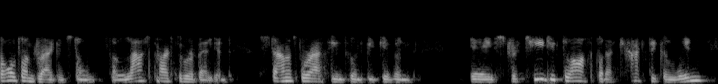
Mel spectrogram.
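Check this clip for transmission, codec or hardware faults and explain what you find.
The speech shows tandem speech coding throughout. It sounds like three low-rate speech codecs in a row, consistent with AMR-NB followed by two G.729A stages. Each one re-codes the previous one's damaged output, so the speech turns rough, muffled and warbly, with nothing above 3.7 kHz.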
